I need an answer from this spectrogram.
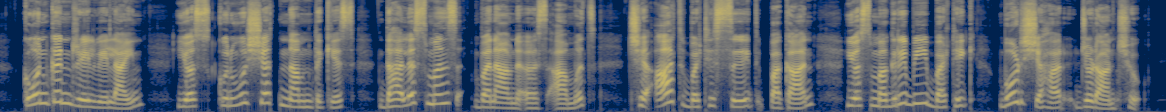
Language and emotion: Kashmiri, neutral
